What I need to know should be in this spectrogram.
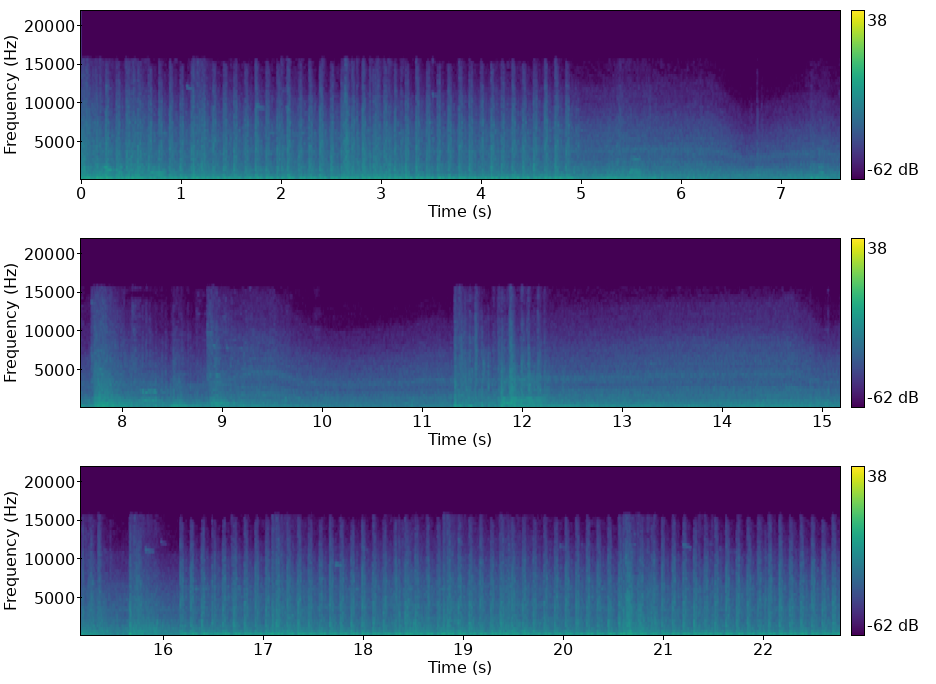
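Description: A van engine hums steadily as it drives along a road.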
